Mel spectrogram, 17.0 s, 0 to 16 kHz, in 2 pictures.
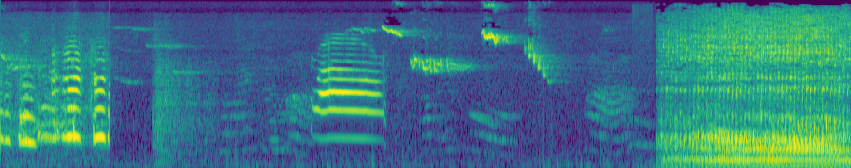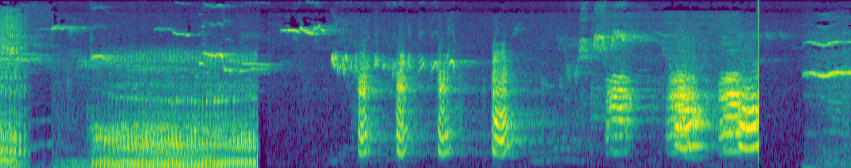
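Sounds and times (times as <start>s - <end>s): elephants roaring: 6.5s - 11.1s.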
